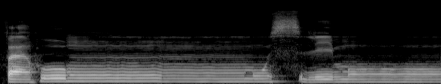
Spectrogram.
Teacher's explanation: Okey, kita ada mim jumpa mim, diidghamkan, idgham syafawi, tutup mulut, kejapkan, kacip bibir dengan dengung, kemudian jaga sin sofin mus. Bunyikan desiran, jelaskan bunyi desiran pada sin mati.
